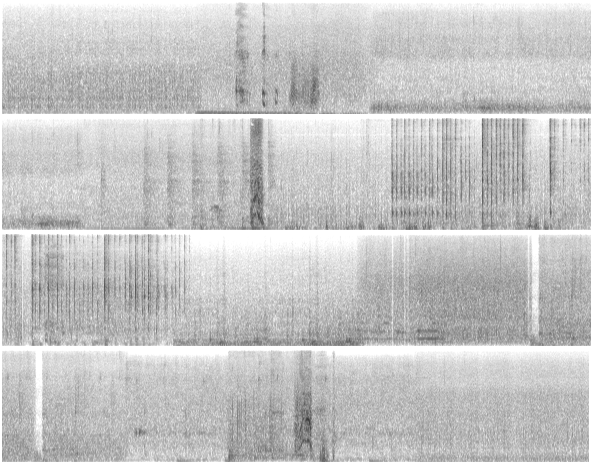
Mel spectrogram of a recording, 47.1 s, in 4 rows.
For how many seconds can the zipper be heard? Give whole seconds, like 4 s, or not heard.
5 s.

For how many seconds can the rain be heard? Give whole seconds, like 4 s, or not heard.
47 s.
